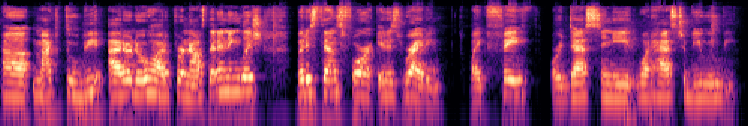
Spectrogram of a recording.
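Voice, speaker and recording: Woman speaking halting English. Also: mid-range voice, fairly even intonation. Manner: halting, searching for English words. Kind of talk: casual vlog talk.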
